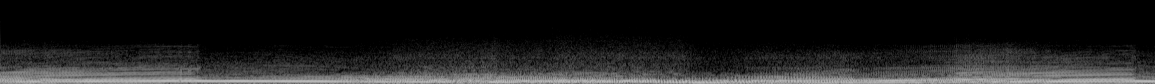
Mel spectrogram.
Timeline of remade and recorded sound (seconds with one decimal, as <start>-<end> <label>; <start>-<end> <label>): 0.0-11.6 recorded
